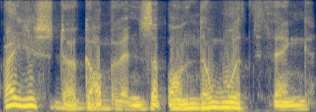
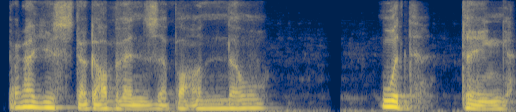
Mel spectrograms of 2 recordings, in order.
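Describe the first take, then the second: First: Put-on slow, louder bear accent, "Praise" clearly punched; "Praise" said loud and clear in a slow polar bear accent. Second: Put-on slow, softer bear accent, words half swallowed; "Praise" drawn out slow in a soft polar bear accent; quiet polar bear accent. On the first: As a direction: boom the chant so every word comes through. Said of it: "The first word is getting lost". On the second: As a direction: mumble the chant like a drowsy polar bear. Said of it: "when I'm doing the accent".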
